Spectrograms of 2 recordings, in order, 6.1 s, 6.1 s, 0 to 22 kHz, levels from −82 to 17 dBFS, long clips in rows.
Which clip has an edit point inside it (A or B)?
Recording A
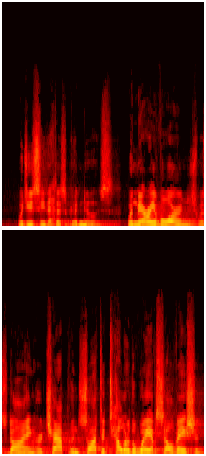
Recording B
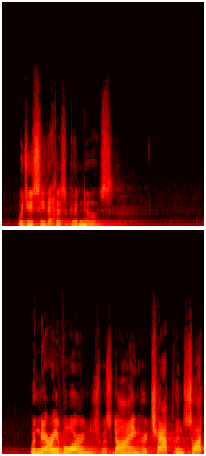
A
